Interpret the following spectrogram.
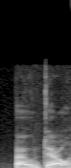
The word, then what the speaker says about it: Bordeaux: 那老师说这个 Bordeaux 它其实是那个波尔多法国的一个地名，所以说同学也是 Bordeaux。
